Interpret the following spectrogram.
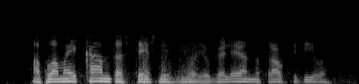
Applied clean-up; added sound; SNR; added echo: neural separator model SepFormer DNS4.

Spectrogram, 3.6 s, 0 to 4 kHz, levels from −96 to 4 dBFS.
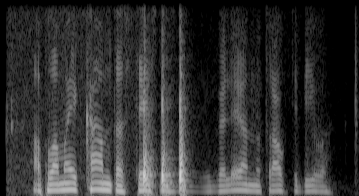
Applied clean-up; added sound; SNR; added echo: neural mask model RNNoise.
